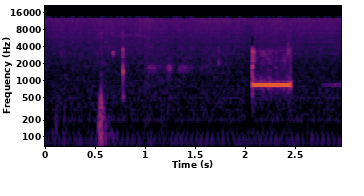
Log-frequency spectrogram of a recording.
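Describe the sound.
A voicemail recording beep: a single steady, fairly high tone lasting about half a second, sounding after a faint click over a quiet background.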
